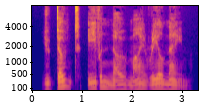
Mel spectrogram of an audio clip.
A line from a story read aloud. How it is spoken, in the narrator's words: he said very quietly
